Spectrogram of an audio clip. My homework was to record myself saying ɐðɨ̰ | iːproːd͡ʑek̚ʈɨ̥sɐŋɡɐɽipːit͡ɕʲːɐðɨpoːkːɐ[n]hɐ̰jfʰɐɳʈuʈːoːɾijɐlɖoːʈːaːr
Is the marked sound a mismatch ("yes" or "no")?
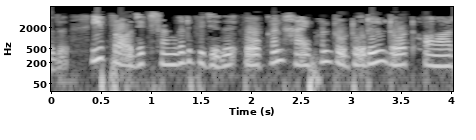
no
